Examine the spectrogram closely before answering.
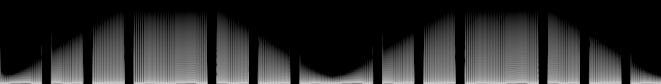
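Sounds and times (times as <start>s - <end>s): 
bass: 0.0s - 6.6s.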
